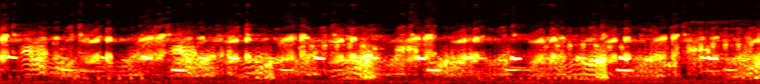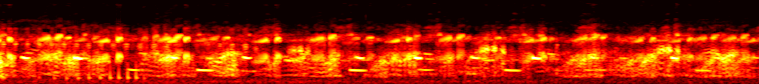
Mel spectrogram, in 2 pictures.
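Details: A dense frog chorus of many overlapping croaks and trills, mostly mid-pitched with brighter clicks above, pulsing continuously with no pauses; short rising notes stand out here and there.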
